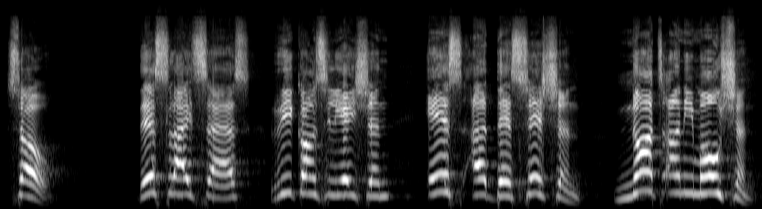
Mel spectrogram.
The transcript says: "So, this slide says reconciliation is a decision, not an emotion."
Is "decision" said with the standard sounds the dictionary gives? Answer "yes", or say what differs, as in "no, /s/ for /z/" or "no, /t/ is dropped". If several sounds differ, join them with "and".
no, /ʃ/ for /ʒ/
